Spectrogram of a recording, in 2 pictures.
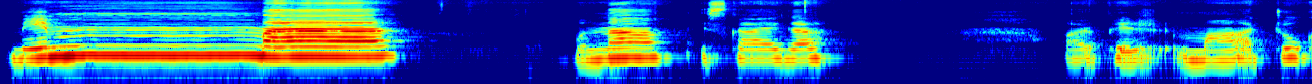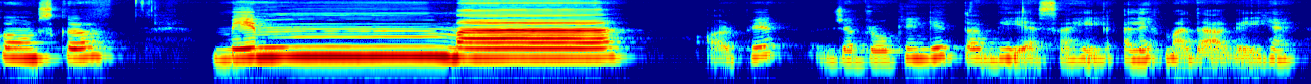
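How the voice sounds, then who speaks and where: A slightly high-pitched woman with a Pakistani Urdu accent gives a recitation lesson. She models each word in a long sung drone, then explains in a steady, careful teaching voice with English terms dropped in. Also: vocal fry.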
